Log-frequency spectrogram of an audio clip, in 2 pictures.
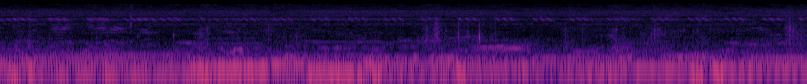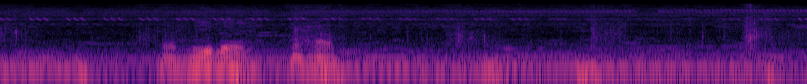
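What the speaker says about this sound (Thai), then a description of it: "เสียง จิ้งหรีด ขันบ้างนิด หน่อยนะครับ" Steady cricket chirping runs throughout at a moderate distance at a quiet campsite, with someone talking briefly over it in the middle.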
